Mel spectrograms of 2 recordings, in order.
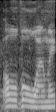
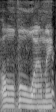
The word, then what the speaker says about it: overwhelming: is the word overwhelming the problem with it is that the word over in the front of the word is not stressed and if we pronounce them very prominently overwhelming it would sound a little unnatural especially when he was saying it almost like overwhelming oval overwhelming we'll try to say the word without focusing too much on the over part overwhelming but more on the well part so we would say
